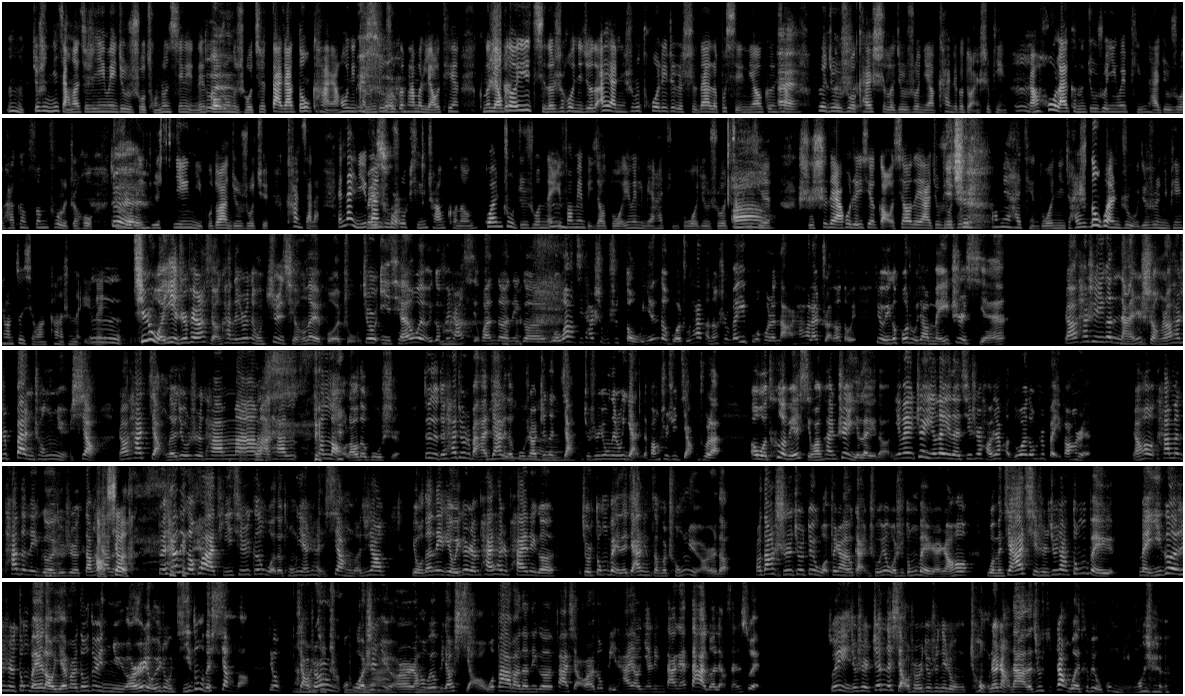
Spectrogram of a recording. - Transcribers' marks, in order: tapping; laughing while speaking: "没错儿"; other background noise; laughing while speaking: "的确"; stressed: "都关注"; chuckle; chuckle; chuckle; laugh; laughing while speaking: "我觉得"
- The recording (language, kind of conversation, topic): Chinese, podcast, 你是从什么时候开始喜欢看短视频的？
